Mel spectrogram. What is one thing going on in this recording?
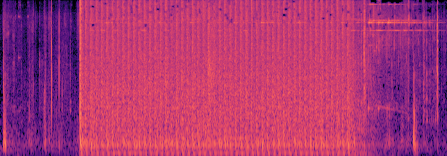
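An automatic rifle fires a long, rapid burst indoors.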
